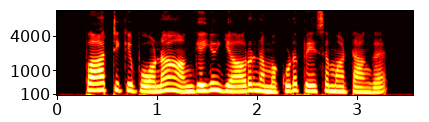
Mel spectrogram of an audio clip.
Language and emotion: Tamil, sad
